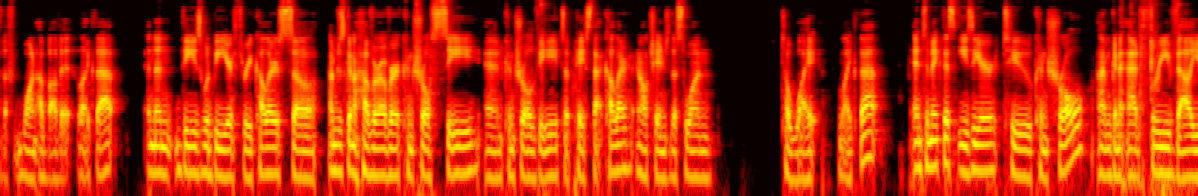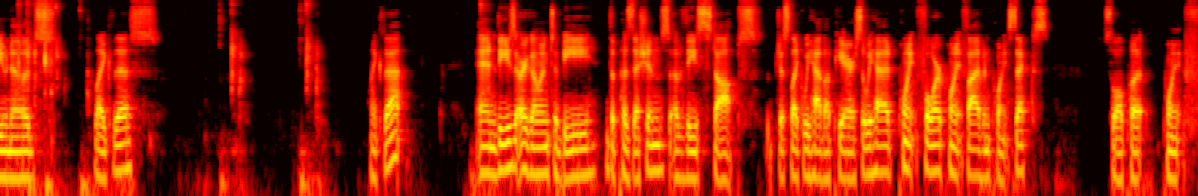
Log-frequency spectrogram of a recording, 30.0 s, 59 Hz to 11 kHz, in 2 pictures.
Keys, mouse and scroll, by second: 5.9 ctrl+c, 6.8 ctrl+v, 7.7 click, 11.3 scroll down 2, 11.6 scroll up 1, 12.0 middle click, 13.7 click, 14.2 shift+a, 17.9 shift+d, 18.8 shift+d, 20.1 click, 21.0 g, 22.4 middle click, 27.4 middle click, 28.0 middle click, 28.9 click.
